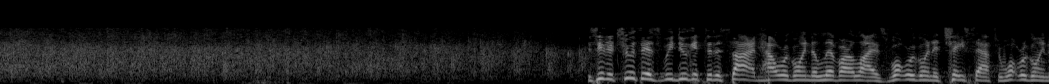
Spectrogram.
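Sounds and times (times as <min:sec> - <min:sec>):
audience applause: 0:00.0 - 0:06.1
speech: 0:05.9 - 0:10.4.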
